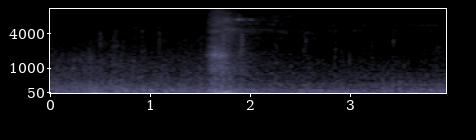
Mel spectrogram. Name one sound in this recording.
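Wings whoosh through the air as a figure glides and lands.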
